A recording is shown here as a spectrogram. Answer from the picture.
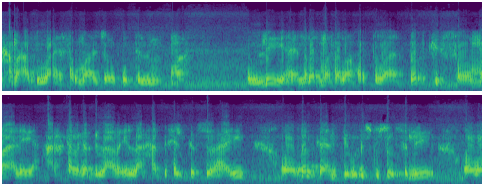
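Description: Speech only: a man talking steadily, with a short pause about two and a half seconds in.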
